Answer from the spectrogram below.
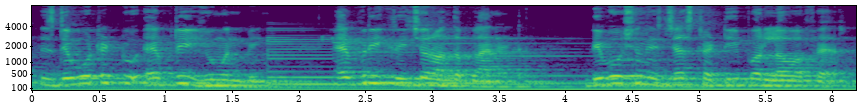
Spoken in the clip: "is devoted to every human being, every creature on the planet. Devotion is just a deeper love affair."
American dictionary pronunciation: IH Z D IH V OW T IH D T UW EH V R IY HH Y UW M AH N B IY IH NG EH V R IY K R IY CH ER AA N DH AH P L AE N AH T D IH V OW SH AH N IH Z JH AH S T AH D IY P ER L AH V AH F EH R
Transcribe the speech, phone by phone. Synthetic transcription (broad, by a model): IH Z D IH V OW T IH D T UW EH V R IY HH Y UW M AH N B IY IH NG EH V R IY K R IY CH ER AA N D AH P L AE N AH T D IH V OW SH AH N IH Z JH AH S T AH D IY P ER L AH V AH F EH R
